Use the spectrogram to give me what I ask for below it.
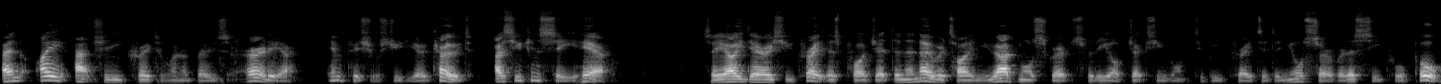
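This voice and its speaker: A man with a southwest English accent speaks at a moderate pace. His loudness swings widely. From southwest England. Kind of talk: tutorial.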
